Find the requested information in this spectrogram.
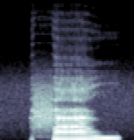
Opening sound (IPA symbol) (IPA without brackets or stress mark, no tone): f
